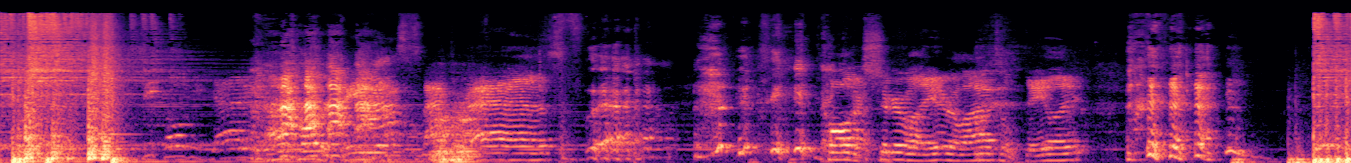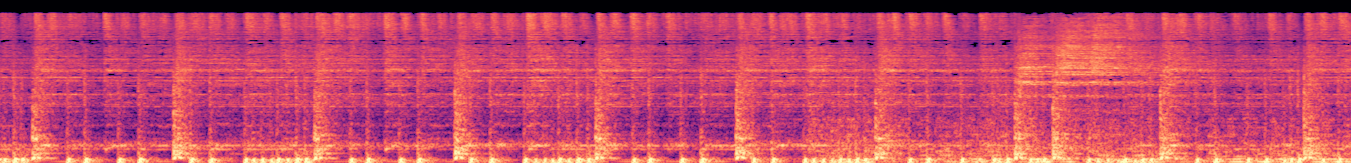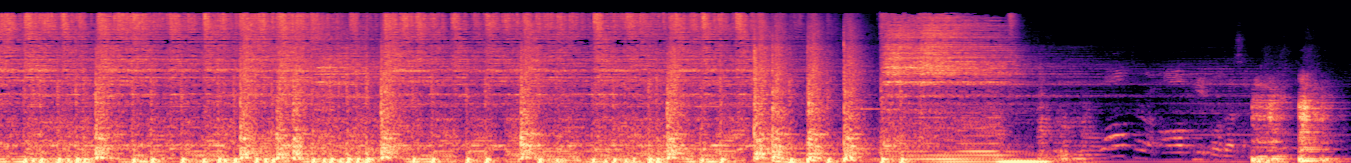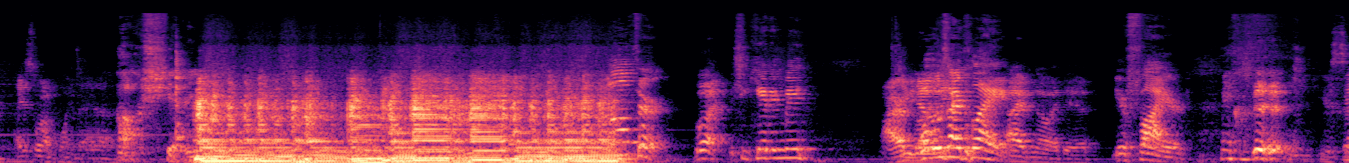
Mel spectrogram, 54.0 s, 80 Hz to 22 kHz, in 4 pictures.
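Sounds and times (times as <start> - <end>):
live rock band playing: 0.0 - 5.8, 12.9 - 40.7, 42.4 - 46.9
drum kit: 0.0 - 6.0, 12.2 - 41.0, 42.2 - 47.0
single guitar and bass notes: 3.6 - 5.8, 35.8 - 38.0, 39.5 - 40.7, 42.3 - 46.8.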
